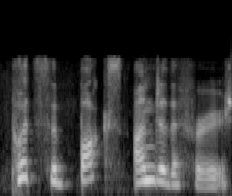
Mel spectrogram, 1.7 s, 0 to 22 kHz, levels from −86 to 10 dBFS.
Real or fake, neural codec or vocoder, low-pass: real; none; 7.2 kHz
